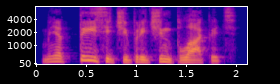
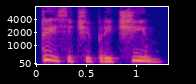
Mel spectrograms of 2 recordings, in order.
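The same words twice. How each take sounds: First: Cool, even reproach; cold dismissive. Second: Mild sobbing echo. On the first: Painter coldly tells Olga he too has reasons to cry. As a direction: brush off her tears coldly. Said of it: "не доставало только слёз". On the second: Olga repeats the painter's тысячи причин with a light sob. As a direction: echo his тысячи причин through tears. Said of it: "всхлипнула Ольга Ивановна". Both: Acted.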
